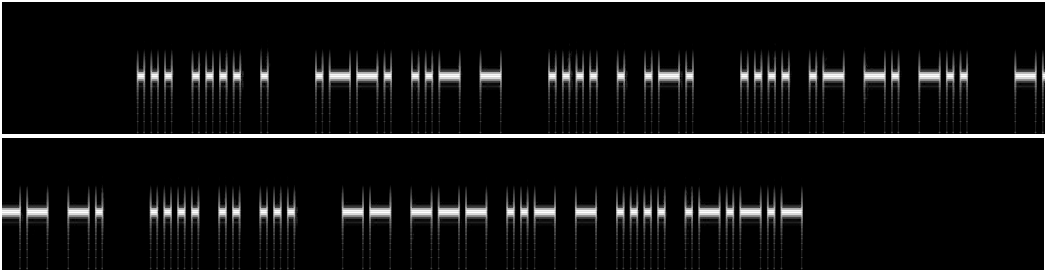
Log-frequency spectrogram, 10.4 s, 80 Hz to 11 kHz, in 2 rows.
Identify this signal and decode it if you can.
Morse code, heard as a keyed tone, about 34 wpm, 700 Hz. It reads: SHE PUT HER HAND ON HIS MOUTH.
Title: Sentences from Top 1500 Words 35wpm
